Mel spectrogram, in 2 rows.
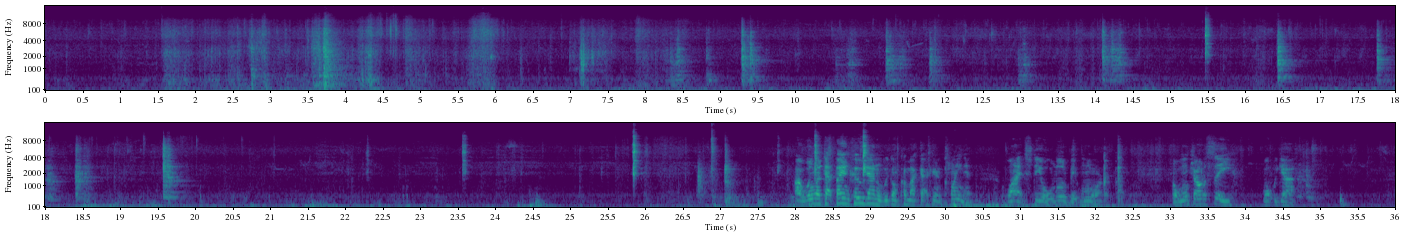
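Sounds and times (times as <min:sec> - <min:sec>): metal utensil scraping on griddle: 0:07.8 - 0:12.2, 0:17.7 - 0:18.8.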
